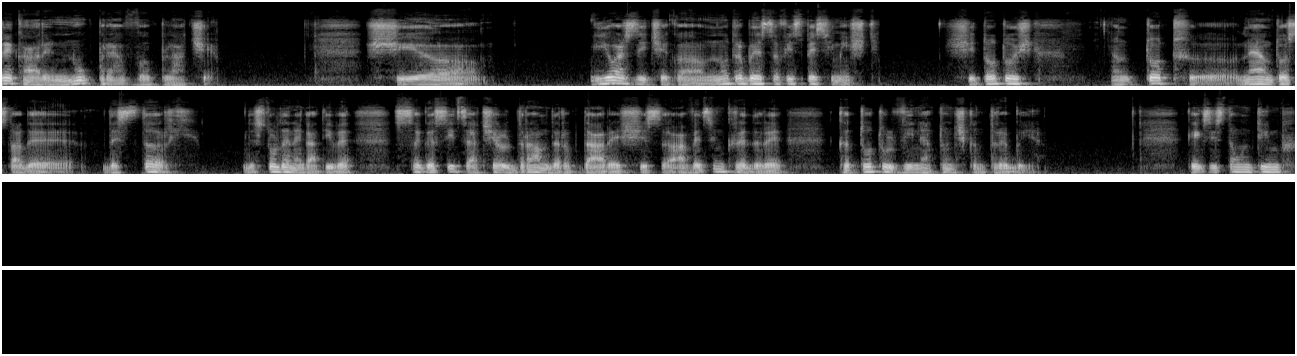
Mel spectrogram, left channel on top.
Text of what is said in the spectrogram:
care nu prea vă place. Și eu aș zice că nu trebuie să fiți pesimiști. Și totuși, în tot neantul ăsta de stări destul de negative, să găsiți acel dram de răbdare și să aveți încredere că totul vine atunci când trebuie. Că există un timp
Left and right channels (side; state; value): right; silent; digital silence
